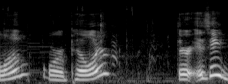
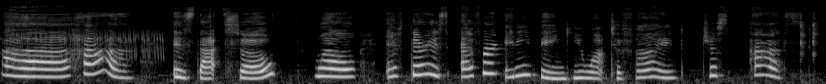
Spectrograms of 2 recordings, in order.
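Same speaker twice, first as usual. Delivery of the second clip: higher, grand mystical fortune teller voice; Merlovely the fortune teller; 7 semitones higher than usual. Acted. Fortune teller greeting Mario, higher and grandly mystical. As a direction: proclaim like a theatrical seer.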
